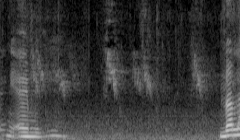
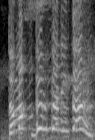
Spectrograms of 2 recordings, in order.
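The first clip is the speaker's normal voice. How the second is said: angry shout; 4 dB louder, faster than usual. Acted. Boss yelling at employee.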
